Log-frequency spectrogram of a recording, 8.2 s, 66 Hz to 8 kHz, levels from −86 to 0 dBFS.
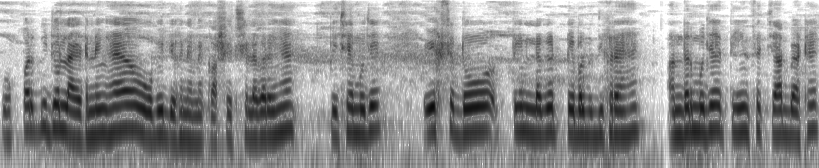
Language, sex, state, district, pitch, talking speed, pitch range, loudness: Hindi, male, Chandigarh, Chandigarh, 180 Hz, 225 wpm, 170-195 Hz, -16 LUFS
